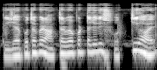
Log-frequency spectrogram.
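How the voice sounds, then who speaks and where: A man's voice: fairly high pitch, animated, quick pace, sharp tone. A man voicing an anxious, questioning young male visitor, earnest and colloquial, in a horror cartoon. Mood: anxious, reproachful.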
